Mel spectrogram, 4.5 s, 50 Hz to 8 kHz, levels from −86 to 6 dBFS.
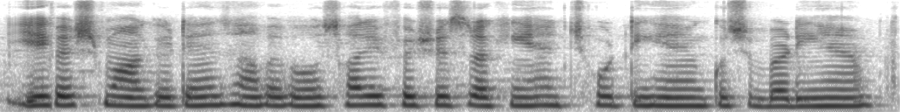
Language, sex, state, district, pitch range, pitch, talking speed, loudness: Hindi, female, Bihar, Sitamarhi, 225-235 Hz, 230 Hz, 210 wpm, -18 LUFS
